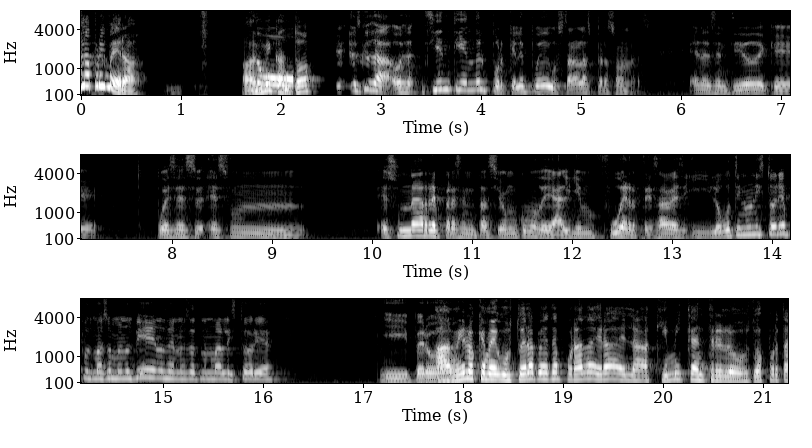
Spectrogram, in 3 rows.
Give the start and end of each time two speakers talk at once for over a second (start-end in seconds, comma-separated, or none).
none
